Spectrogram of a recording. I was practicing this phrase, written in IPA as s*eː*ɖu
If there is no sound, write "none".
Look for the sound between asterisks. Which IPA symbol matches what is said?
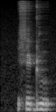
e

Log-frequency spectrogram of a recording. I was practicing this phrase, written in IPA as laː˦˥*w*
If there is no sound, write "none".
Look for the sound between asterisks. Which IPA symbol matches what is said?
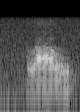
w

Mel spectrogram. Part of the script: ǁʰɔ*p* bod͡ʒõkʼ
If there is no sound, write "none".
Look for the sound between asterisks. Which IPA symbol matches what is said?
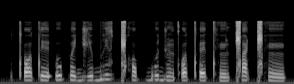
p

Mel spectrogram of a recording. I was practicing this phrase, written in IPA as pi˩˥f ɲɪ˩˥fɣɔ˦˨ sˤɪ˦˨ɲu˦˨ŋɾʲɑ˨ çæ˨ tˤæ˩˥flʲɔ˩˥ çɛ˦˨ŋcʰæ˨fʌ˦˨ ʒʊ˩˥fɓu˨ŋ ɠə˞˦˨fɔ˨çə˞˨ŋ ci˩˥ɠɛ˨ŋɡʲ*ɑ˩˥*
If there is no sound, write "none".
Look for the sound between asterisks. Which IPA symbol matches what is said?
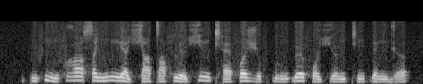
ʌ˩˥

